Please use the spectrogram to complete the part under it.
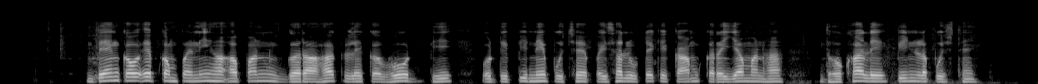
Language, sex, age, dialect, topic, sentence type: Chhattisgarhi, male, 18-24, Central, banking, statement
